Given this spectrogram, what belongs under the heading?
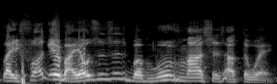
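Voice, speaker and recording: A young man with a New York accent telling a story in a casual, slangy, animated way, repeating phrases for emphasis. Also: fairly high pitch, fast talker, a little hiss or hum. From New York City, United States. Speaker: storytelling streamer.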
